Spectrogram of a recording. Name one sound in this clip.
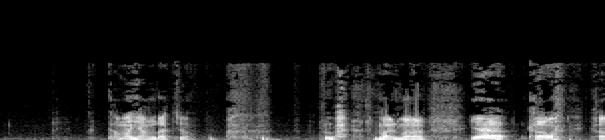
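A young man laughs loudly and close by.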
